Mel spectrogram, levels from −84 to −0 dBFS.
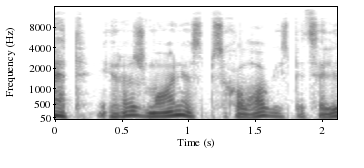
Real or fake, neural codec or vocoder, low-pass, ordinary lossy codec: real; none; 14.4 kHz; Opus, 64 kbps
